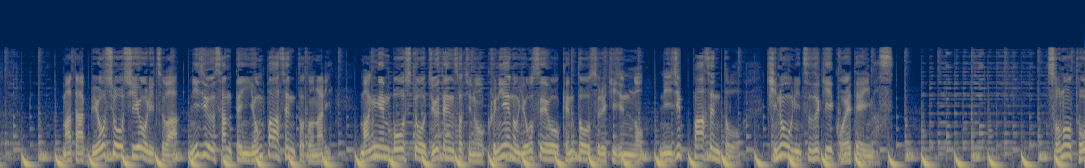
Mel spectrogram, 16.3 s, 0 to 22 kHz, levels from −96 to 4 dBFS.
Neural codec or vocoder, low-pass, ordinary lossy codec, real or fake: none; none; none; real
